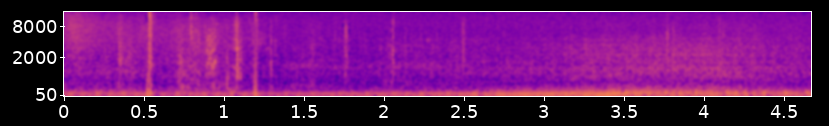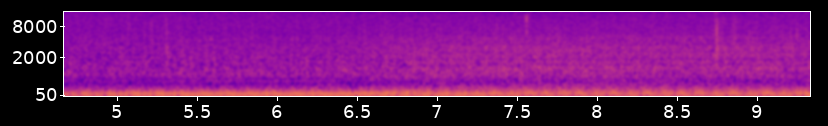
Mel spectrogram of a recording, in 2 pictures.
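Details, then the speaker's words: 1996 Subaru Legacy Outback 2.5L with a worsening exhaust leak, just started: loud, raspy low rumble that swells with two light revs. "there's a exhaust leak it's getting worse just came out and started it and it sounded like this lovely isn't it"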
